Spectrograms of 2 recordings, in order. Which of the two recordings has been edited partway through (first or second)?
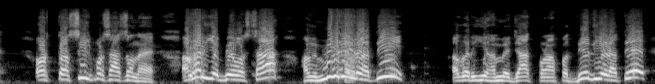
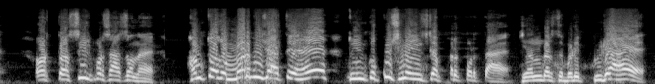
second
